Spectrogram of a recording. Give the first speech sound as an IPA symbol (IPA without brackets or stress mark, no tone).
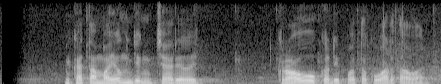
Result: m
